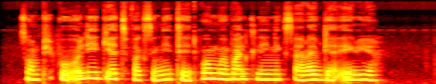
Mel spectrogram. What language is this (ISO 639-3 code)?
pcm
